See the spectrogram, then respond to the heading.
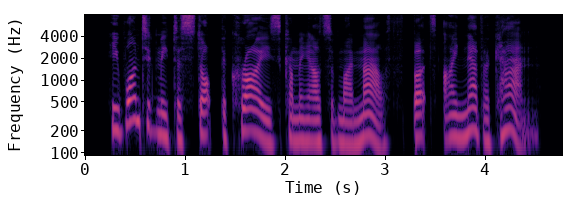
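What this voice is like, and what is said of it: Young-sounding British accent. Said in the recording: “it's British. ... a nice British accent ... He sounds so young.”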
